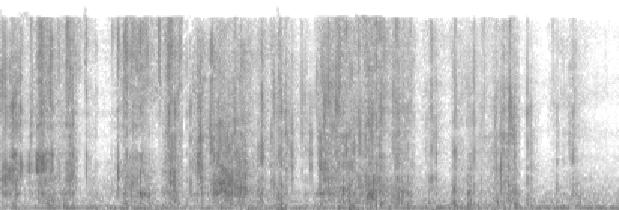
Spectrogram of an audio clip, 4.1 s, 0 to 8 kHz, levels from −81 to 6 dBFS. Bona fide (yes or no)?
no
